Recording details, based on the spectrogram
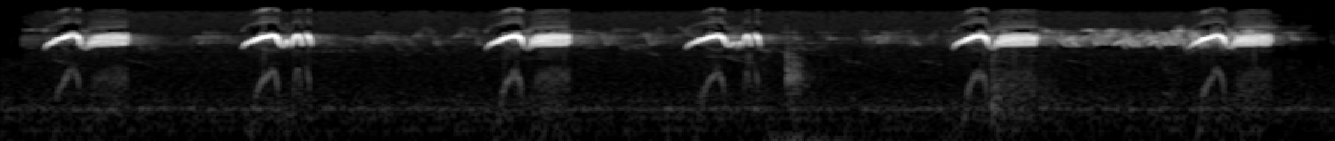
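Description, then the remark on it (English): A phoebe repeats its sharp, buzzy two-part call, spelled fee-bee, six times at steady intervals, each note rising and slurring, clear with no voices. “The bird's name derives from its call.”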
